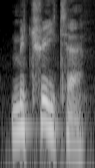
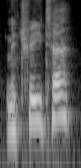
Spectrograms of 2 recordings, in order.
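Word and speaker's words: Mitrović: he'd play in right how do we say his name meat Rita it's at right meet Rita meet Rita we'd normally play him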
